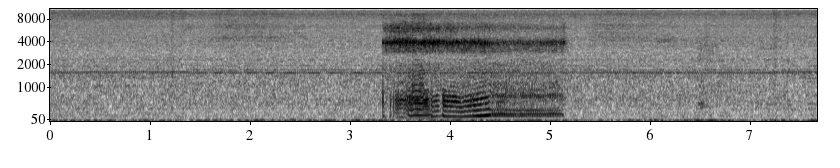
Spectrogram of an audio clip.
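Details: Sleeping pugs at night on a bed; low, continuous snoring rumble with a wavering, nasal whistling wheeze rising briefly in the middle before fading back to steady breathing.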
